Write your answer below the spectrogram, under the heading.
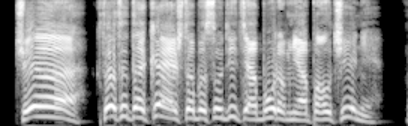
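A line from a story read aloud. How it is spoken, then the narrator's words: Yelling through visor. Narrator (Russian): заорал на меня сквозь мифриловое забрало лидер подошедшего патруля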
